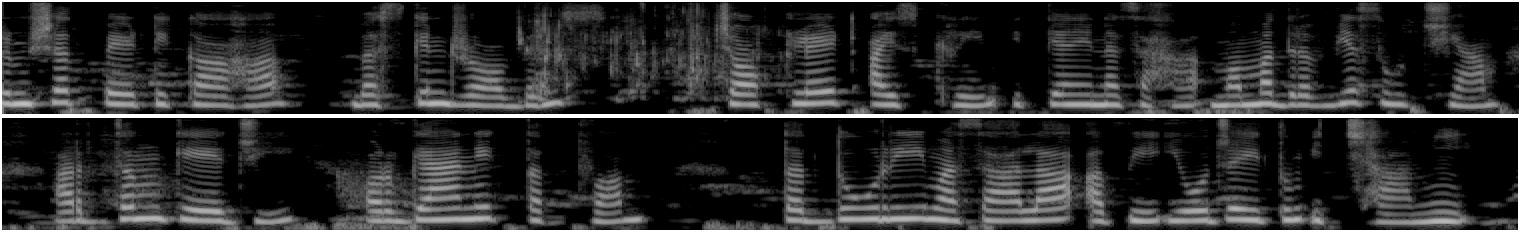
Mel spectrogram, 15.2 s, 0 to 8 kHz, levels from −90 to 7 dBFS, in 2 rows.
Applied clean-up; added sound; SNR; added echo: classical method Wiener filter.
